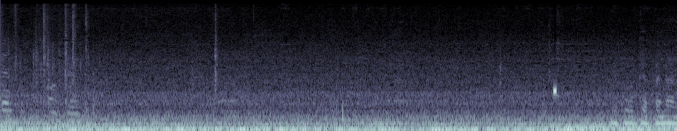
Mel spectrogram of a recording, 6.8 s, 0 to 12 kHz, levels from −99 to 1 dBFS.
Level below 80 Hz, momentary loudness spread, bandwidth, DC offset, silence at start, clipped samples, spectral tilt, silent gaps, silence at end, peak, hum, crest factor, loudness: -30 dBFS; 12 LU; 3.8 kHz; under 0.1%; 0 s; under 0.1%; -8.5 dB/octave; none; 0 s; -6 dBFS; none; 22 dB; -34 LUFS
